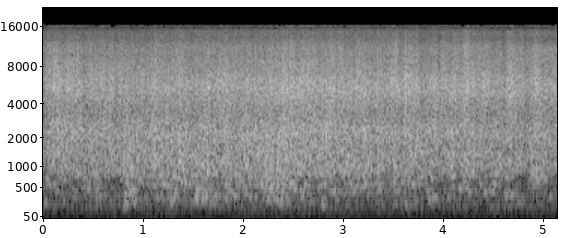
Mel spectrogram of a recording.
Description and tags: Burning fuse sound recorded by me.
Cannon-Fuse, Fireworks, Fuse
